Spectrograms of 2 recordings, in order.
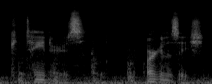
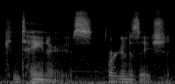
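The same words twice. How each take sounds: The two takes are said the same way.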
